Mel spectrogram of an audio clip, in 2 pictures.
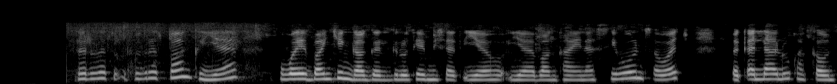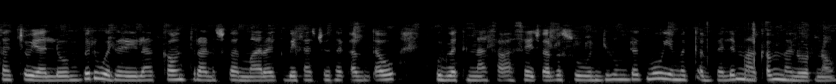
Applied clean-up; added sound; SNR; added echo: none; none; none; none.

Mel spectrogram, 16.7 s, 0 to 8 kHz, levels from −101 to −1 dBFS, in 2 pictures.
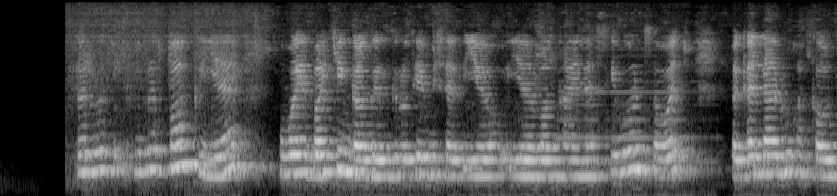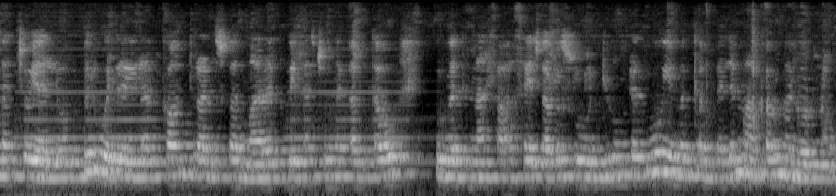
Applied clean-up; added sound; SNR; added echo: neural separator model SepFormer DNS4.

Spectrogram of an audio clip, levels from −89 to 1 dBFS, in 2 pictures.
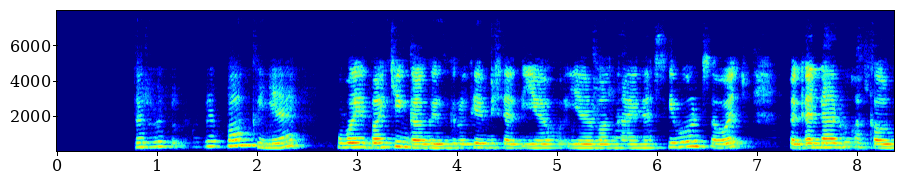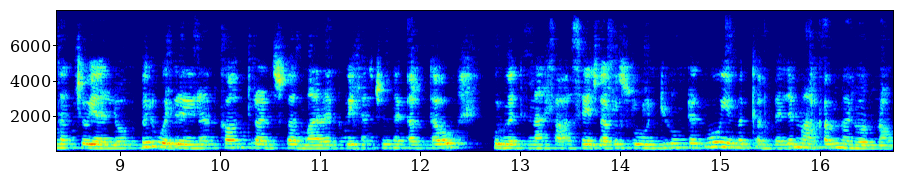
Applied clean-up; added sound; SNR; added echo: neural mask model DeepFilterNet 3.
